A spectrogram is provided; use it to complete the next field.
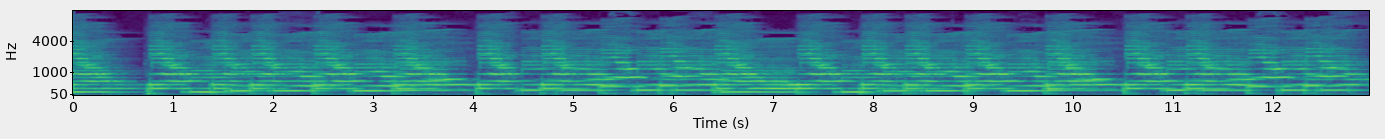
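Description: Deep cat meows pitched down an octave follow one another without pause, loud, their stretched tones stepping up and down like a slow melody, with no talking.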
